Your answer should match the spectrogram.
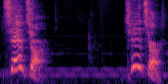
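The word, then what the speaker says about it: Čančar: Oh, that's easy. It's like a Pokemon. Okay. Chanchar.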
